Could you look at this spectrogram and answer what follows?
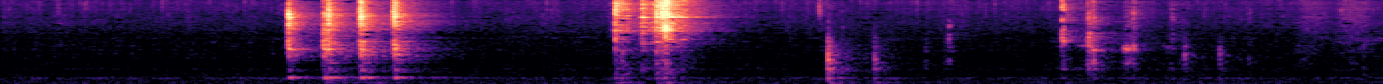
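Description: A metal spoon clinking and tapping against a stainless steel sauté pan and a jar, in short bursts: a quick run of taps about one and a half seconds in, a louder clatter about three seconds in, then a few lighter clicks.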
